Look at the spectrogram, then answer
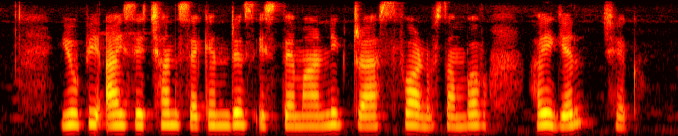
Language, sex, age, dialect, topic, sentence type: Magahi, female, 46-50, Northeastern/Surjapuri, banking, statement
